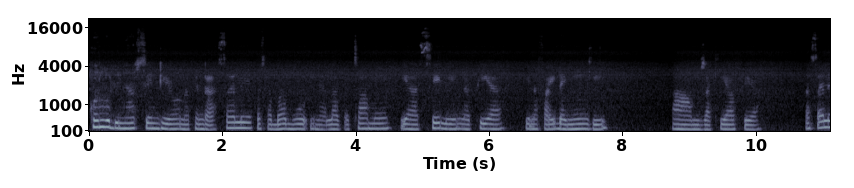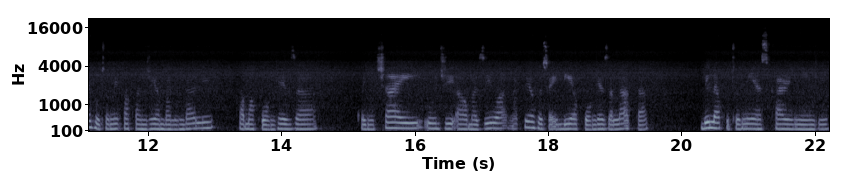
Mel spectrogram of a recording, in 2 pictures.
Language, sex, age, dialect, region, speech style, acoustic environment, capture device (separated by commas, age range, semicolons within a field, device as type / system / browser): Swahili, female, 25-34, Kenya - Nairobi Sheng-influenced, Kenya, relaxed, nature, desktop / macOS / Chrome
